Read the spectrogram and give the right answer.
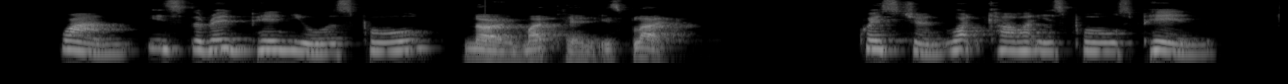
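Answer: Black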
